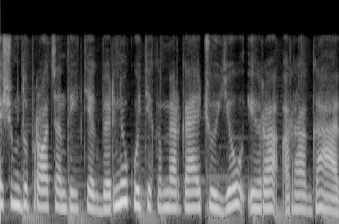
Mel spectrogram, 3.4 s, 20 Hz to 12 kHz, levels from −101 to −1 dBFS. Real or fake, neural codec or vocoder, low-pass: real; none; 7.2 kHz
